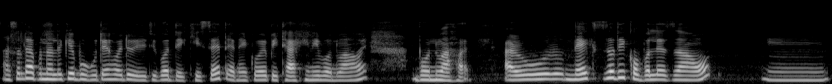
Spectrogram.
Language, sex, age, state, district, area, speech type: Assamese, female, 30-45, Assam, Charaideo, urban, spontaneous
